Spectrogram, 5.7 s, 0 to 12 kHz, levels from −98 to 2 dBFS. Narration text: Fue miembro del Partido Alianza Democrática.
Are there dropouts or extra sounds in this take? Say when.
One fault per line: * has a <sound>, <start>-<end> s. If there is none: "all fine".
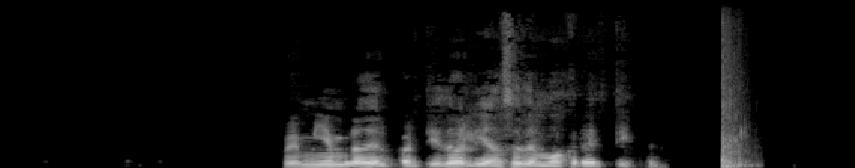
* has a thud, 4.8-5.1 s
